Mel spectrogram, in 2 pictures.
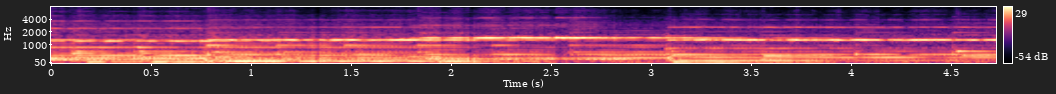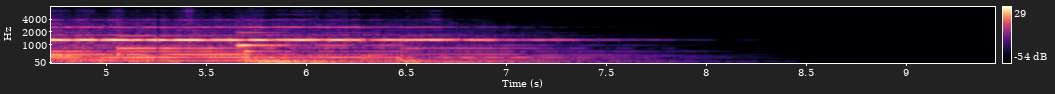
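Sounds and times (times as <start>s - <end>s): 
instrumental ensemble playing: 0.0s - 7.1s.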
